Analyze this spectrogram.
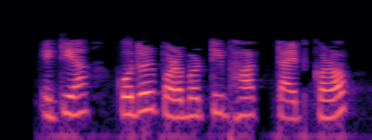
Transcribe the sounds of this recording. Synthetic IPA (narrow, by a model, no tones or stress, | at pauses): etija | kodɔɹpɔɹɔbɔɹtibʱaɡ̚tajpkɔɹɔk̚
